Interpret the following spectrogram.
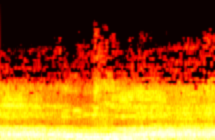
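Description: Unaccompanied male voices chanting a devotional milad song praising the Prophet, one leading voice with others singing along, the melody held without a break.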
